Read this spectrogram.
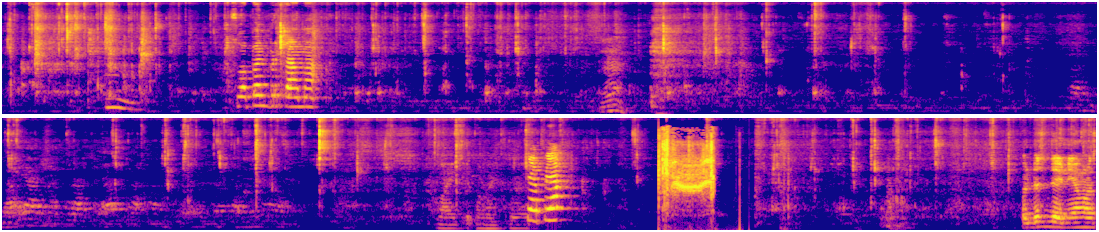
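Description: Food crunches and smacks as people chew close up.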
